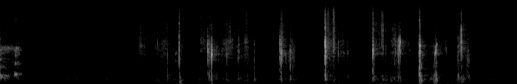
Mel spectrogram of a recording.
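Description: Tarot cards are shuffled during a reading: after a brief rustle and a pause, many crisp flicks and slaps of cards follow in an uneven rhythm.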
